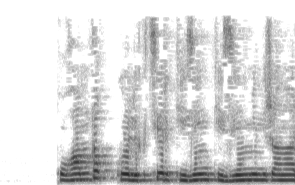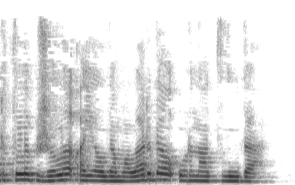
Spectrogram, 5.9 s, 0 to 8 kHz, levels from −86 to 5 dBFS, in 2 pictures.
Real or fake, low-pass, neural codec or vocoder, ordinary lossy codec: real; 7.2 kHz; none; MP3, 32 kbps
